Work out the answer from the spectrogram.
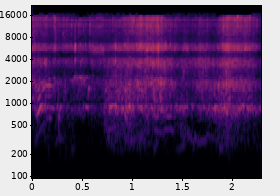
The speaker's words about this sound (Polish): Poranne pluski. Zaparkowaliśmy nad jeziorem. Wstaje rano i idziemy się kąpać.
